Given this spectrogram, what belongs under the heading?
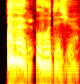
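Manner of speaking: a soft, hushed echo of the divine order; quiet command. Acted. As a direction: murmur it like an inner voice.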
